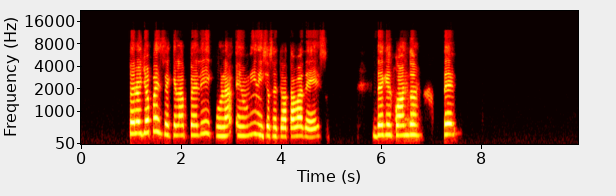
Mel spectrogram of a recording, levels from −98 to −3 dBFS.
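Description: Speech with Opus voice compression throughout, plainly audible as hoarse, slightly robotic voicing from coarsely coded excitation. The sound points to hybrid coding at a low bitrate near 16 kbps. A spectrogram shows smeared harmonics and a patchy, blocky band above 8 kHz, shifting every 20 ms.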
